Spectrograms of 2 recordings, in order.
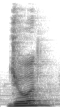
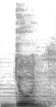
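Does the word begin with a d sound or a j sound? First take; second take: j sound; d sound. First: The word begins with a j sound. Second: The word begins with a d sound. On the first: "British pronunciation is June. That's J sound" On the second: "And U S is Dune"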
